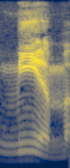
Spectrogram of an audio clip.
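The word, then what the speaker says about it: Miehm: It's drawn by Grant Mime? How do you say that? – I think Miam, I thought. Miam? I thought okay. – That's the way they said it on Secret Origins.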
